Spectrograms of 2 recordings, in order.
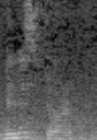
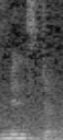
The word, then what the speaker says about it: Minster: Mystery in the mister many readers mispronounce it as mystery in the minister but it is Minster it's by Susana gryogi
